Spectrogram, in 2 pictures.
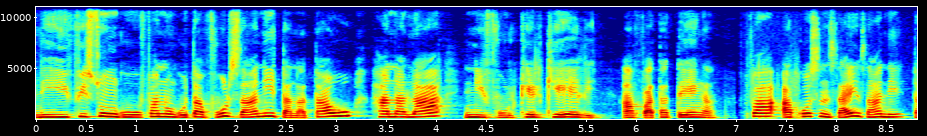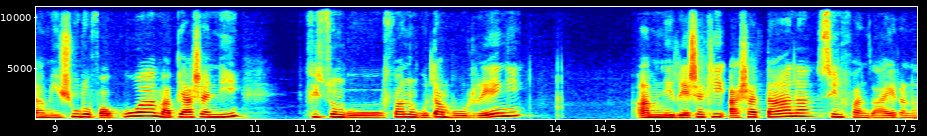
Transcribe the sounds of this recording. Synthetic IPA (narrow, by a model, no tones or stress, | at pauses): nifisuŋɡufanuŋɡut̪avuluzanid̪anat̪awhanala | nivulukelikeli | amivat̪at̪eŋə | faʔakosinzajzanid̪̥amiʃuluvawkuəmapjaʃəni | fisuŋɡufanuŋɡut̪ambulureɲi | a̰miniɾeʃakiʔaʃat̪anəsinifand͡zajɾanə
